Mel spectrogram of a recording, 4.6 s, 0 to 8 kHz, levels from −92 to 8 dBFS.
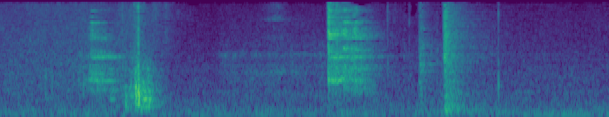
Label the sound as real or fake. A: real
